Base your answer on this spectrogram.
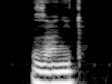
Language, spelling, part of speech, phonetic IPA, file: Polish, zanik, noun, [ˈzãɲik], LL-Q809 (pol)-zanik.wav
